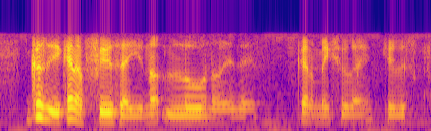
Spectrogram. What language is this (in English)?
English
